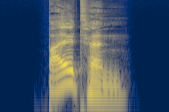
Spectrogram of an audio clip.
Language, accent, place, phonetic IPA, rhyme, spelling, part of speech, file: German, Germany, Berlin, [ˈbaltn̩], -altn̩, ballten, verb, De-ballten.ogg
- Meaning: inflection of ballen: 1. first/third-person plural preterite 2. first/third-person plural subjunctive II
